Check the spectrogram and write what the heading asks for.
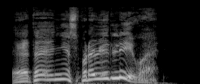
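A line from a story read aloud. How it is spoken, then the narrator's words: Hissing. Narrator (Russian): зашипел Вячеслав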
